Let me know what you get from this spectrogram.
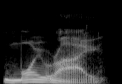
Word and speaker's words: Moirai: Yeah, so if that name is familiar to anybody, Atropos is from Greek mythology, and so are the Moirai, as you would more properly pronounce it.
